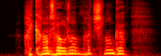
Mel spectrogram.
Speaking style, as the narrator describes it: gasped

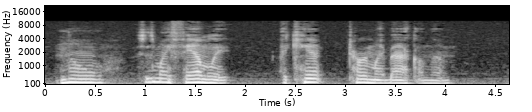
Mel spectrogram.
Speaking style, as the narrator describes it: she just sighed and said

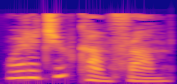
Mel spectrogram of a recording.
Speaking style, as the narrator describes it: she asked softly

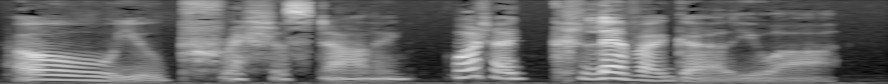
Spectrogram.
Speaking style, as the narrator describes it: murmuring to the top of her red fuzzed head

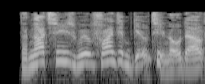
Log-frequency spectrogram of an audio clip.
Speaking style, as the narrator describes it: she says with a sigh

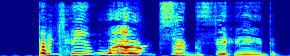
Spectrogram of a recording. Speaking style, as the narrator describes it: sobbed Narcissa

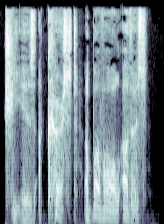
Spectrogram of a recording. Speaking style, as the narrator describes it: Diloph hissed

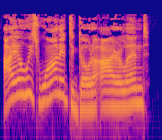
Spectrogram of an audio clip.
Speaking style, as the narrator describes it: Stupak shouted over the music

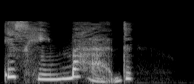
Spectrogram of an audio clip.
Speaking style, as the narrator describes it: Sadie whispered

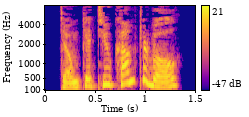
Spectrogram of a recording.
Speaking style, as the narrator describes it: she chirps

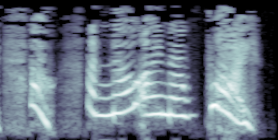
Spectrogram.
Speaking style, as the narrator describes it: Mercy cried out

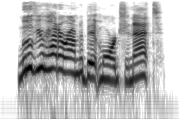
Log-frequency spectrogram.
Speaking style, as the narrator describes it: the creator yells from off camera

